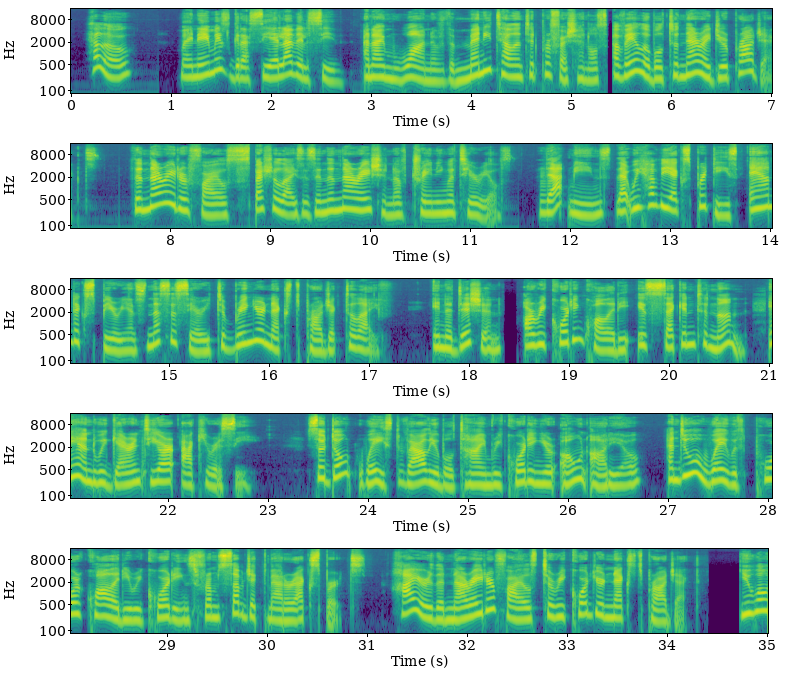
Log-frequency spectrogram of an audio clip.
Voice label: English; Female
